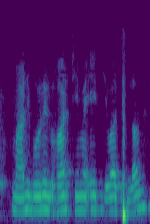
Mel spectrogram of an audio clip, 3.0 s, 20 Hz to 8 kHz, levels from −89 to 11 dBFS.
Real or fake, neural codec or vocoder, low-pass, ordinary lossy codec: fake; codec, 16 kHz, 0.9 kbps, LongCat-Audio-Codec; 7.2 kHz; MP3, 24 kbps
